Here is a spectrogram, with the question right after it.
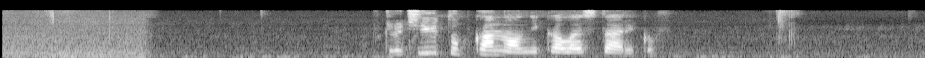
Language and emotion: Russian, neutral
